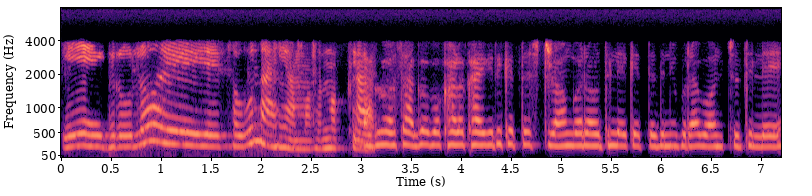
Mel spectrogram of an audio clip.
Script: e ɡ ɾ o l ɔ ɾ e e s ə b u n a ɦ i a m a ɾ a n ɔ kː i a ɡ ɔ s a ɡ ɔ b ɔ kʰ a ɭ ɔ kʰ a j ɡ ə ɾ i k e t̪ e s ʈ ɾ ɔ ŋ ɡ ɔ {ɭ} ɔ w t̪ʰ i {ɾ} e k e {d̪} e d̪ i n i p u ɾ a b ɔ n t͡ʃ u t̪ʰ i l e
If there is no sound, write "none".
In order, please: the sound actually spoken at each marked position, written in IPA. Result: ɾ, l, t̪

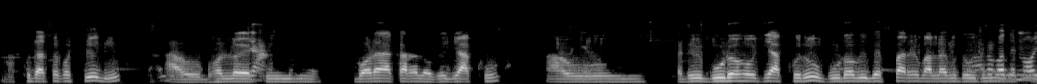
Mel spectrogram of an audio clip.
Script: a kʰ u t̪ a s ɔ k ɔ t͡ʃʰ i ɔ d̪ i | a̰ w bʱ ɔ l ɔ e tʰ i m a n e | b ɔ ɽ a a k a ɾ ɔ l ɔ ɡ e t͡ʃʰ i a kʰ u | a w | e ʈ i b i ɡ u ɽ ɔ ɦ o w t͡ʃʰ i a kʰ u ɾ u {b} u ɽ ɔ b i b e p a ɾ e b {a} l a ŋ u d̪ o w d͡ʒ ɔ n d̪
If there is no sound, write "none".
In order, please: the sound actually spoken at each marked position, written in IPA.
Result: ɡ, a

